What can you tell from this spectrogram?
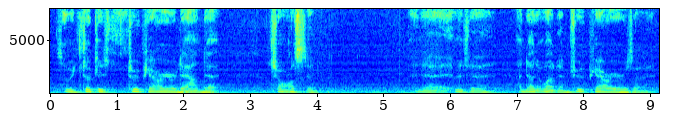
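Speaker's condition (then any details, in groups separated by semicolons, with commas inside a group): Parkinson's disease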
